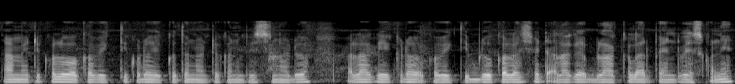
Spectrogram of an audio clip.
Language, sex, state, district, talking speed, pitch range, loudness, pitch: Telugu, male, Andhra Pradesh, Sri Satya Sai, 155 wpm, 105-115 Hz, -20 LUFS, 110 Hz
